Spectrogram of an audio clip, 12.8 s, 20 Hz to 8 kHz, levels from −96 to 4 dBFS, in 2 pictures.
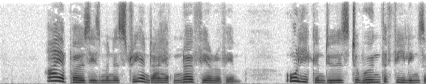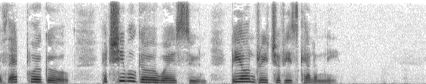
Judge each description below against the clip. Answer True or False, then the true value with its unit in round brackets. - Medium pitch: False (205 Hz)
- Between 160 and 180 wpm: True (165 wpm)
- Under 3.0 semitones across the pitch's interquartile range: False (4.3 semitones)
